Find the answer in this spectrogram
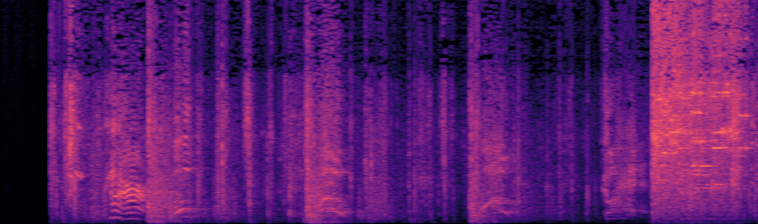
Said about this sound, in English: I have a clip of the slap. It's you want to hear it? It's pretty, pretty brutal.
